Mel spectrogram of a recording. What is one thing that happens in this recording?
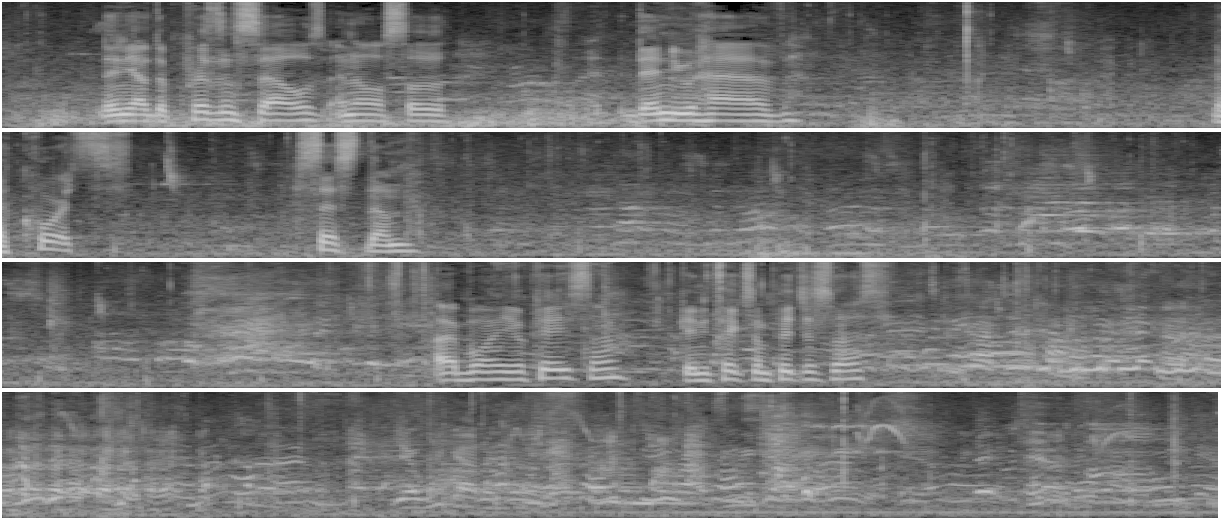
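A group of people chatter in the distance outdoors.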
